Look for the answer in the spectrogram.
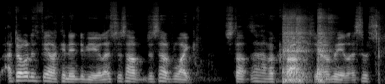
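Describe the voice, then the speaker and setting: Brief: man, mid thirties, fast and loose podcast co-host, lots of restarts, clicking noise behind him. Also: medium pitch. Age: 30s. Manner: loose, hesitant phrasing, many restarts. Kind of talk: casual chat.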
